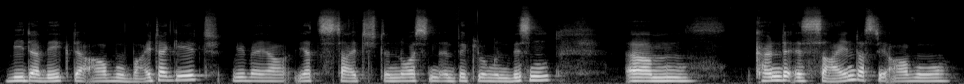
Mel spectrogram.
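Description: A woman speaking as an interviewed journalist, explaining things conversationally and sometimes halting mid-sentence. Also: low voice, steady tone, warm tone.

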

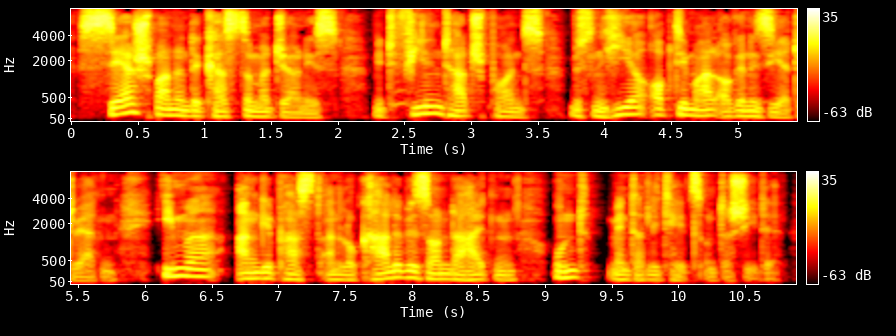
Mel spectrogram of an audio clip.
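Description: Guy hosting an interview podcast, voice on the lower side. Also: animated, moderate pace, a little mellow. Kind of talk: scripted introduction, then conversational interview questions.

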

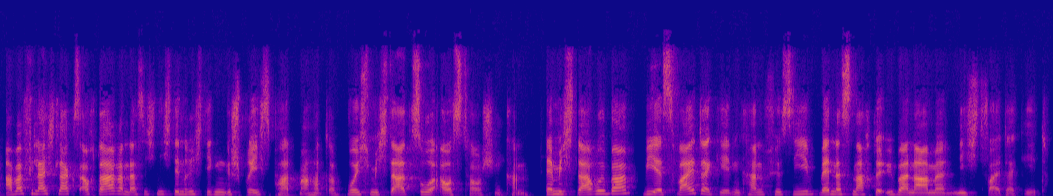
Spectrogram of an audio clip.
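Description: A woman's voice: fairly low pitch, a bit bright. Female podcast host speaking conversationally. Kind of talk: podcast interview.

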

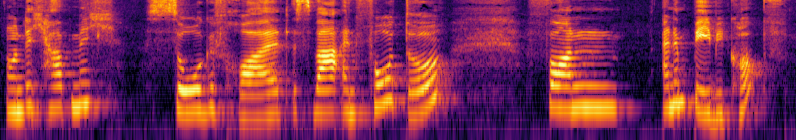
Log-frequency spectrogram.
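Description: Female co-host with a fairly high voice, for informal podcast chat and anecdotes. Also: slow. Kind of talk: casual chat, personal anecdotes.

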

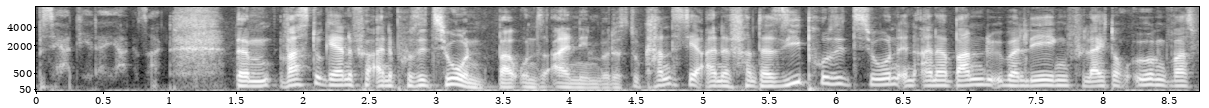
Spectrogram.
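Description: A man's voice: mid-range voice, darkish tone. A man hosts a casual chat in a mid-range voice. He talks informally, as if among friends. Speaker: host.

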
